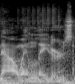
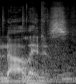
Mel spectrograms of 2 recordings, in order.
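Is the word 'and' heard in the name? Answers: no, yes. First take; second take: yes; no. First: The word and is said between the words. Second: The word and is left out entirely. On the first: The speaker calls it wrong. "we're not saying now and laters" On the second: The speaker calls it right. "they're now laters"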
